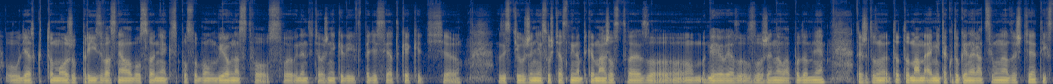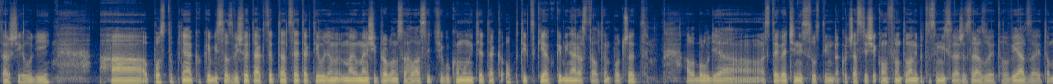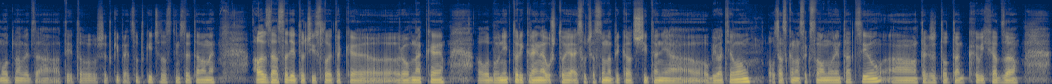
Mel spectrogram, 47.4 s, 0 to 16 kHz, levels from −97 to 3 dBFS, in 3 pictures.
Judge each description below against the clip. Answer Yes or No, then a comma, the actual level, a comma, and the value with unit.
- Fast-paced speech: Yes, fast, 175 wpm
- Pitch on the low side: Yes, very low, 90 Hz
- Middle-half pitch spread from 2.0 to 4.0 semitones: No, narrow, 1.6 semitones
